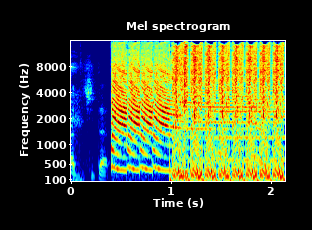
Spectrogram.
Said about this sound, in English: I was looking for the gunshot. Now I know where the gunshot is.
